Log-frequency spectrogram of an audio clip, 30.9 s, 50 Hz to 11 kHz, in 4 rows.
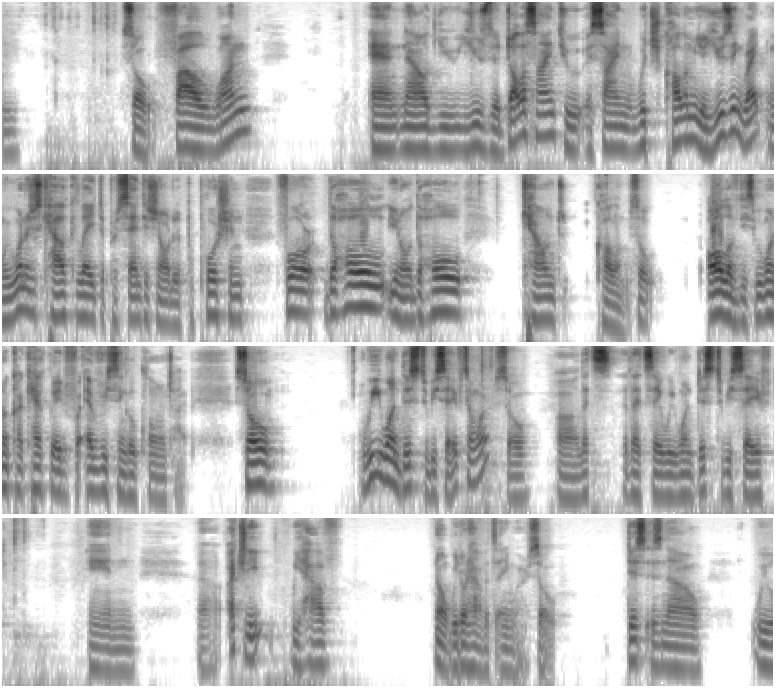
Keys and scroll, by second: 0.2-2.4 typing, 4.7 typing, 21.7-23.5 typing.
